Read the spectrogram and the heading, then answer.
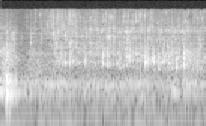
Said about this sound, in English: I'm not a wine connoisseur, but this is what you call a very, very healthy pour. Like, you're going to spill that. That's one glass, okay?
